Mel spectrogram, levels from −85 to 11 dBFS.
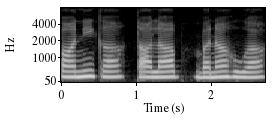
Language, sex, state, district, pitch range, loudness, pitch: Hindi, female, Goa, North and South Goa, 210-220 Hz, -11 LUFS, 215 Hz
